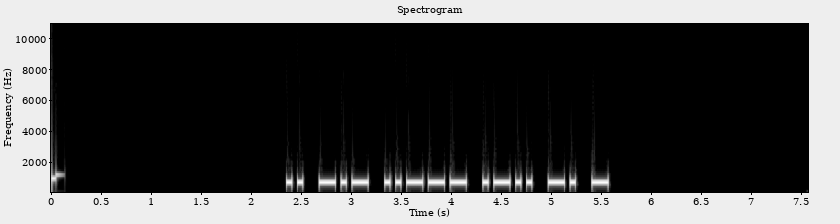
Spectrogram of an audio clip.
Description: Morse code, heard as a keyed tone, about 22 wpm, 700 Hz. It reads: IK2LNT
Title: DXCC-100 Call Signs - 6 Characters - 22wpm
